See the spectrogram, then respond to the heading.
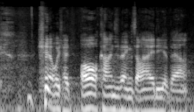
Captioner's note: laughs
